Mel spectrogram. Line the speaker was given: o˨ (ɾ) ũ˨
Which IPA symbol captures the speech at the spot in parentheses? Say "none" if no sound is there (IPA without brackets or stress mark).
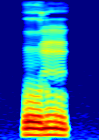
ɾ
